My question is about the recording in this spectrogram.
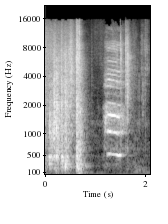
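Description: Brown kraft-paper grocery bag and a foil sachet being handled, a dry crinkling rustle that ends in a sharp crackle just under a second in.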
